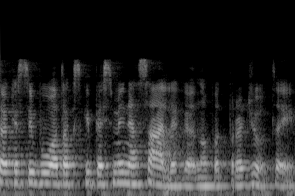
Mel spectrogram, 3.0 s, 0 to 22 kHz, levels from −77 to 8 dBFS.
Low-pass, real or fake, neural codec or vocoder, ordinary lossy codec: 7.2 kHz; real; none; MP3, 64 kbps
